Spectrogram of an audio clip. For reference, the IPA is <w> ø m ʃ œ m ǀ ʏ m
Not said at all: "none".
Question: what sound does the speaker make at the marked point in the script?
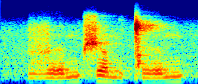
v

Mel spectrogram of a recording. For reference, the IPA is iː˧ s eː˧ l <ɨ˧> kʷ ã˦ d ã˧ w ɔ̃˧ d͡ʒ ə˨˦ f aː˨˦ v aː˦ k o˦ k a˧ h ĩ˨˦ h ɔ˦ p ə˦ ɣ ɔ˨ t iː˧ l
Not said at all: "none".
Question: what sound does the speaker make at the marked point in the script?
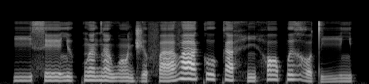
ɨ˧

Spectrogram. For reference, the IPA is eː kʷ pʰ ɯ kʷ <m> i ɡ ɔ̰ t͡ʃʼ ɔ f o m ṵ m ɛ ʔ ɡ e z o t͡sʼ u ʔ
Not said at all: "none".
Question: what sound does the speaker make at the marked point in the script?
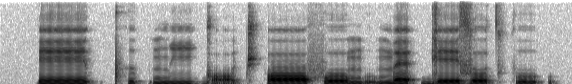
m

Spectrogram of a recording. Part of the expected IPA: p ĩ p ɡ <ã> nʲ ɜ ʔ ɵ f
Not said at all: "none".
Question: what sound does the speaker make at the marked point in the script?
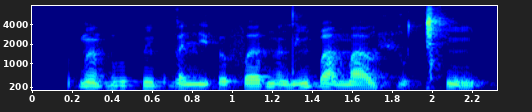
a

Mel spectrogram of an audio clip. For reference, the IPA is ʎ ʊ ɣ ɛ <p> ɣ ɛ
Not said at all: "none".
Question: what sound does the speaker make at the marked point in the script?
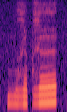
p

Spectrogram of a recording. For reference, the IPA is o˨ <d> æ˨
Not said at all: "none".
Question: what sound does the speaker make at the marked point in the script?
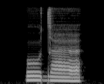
d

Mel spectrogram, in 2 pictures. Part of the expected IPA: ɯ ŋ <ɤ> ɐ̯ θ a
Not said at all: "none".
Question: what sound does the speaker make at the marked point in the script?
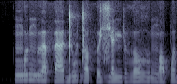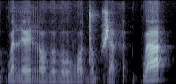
ɯ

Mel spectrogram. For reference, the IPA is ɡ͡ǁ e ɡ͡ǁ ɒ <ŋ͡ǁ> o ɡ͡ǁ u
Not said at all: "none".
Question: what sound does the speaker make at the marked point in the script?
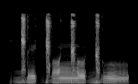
ŋ͡ǁ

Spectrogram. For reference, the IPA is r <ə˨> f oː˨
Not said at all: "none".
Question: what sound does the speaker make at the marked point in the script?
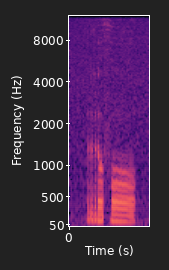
ʊ˨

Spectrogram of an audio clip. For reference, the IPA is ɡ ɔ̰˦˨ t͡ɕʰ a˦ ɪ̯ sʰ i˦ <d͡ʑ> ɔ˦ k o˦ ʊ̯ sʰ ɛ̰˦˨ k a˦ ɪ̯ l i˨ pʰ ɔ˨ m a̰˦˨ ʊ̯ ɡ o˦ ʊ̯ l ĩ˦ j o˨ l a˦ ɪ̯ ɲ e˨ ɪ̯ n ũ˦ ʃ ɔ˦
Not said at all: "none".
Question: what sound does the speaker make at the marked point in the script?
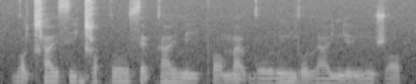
d͡ʑ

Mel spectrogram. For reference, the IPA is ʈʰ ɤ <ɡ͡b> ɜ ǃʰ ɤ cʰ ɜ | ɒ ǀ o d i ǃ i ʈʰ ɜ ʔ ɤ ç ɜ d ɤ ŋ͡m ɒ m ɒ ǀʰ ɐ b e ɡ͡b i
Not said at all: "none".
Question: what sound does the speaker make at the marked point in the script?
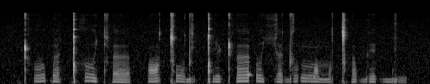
ɓ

